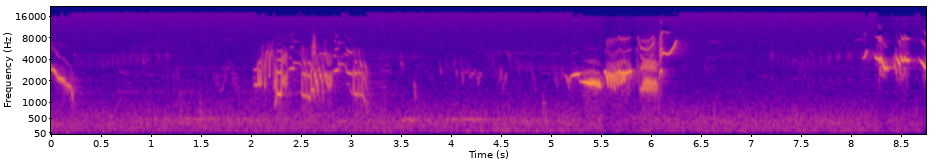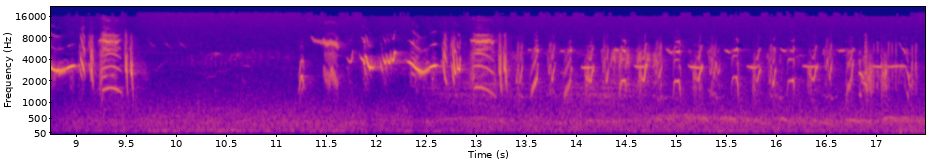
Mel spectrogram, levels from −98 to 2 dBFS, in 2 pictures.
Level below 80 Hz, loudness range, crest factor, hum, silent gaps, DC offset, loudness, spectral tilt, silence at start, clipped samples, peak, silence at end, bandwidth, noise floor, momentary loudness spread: -82 dBFS; 10 LU; 18 dB; none; none; under 0.1%; -25 LUFS; 1.5 dB/octave; 0 s; under 0.1%; -14 dBFS; 0 s; 19 kHz; -53 dBFS; 14 LU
